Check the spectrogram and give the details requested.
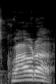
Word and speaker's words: Crowder: It's Crowder. Say it right.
